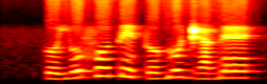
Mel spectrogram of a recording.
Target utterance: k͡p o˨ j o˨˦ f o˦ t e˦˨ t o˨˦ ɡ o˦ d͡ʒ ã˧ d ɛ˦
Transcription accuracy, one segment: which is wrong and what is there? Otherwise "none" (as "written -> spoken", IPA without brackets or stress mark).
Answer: k͡p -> k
